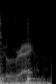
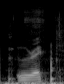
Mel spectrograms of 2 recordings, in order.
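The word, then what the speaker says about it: Ouré: Ouray, O-U-R-E. They pronounced it on the show, but I forgot how they actually pronounced it. – I think you got it right. I think it's Ouray. – Ouray.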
